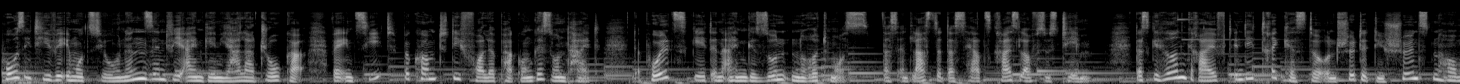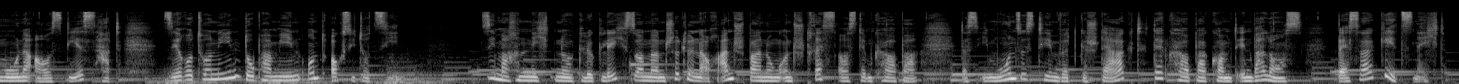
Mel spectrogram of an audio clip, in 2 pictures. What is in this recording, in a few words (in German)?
Doku; ARD; Liebevoll Grafik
